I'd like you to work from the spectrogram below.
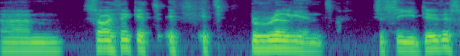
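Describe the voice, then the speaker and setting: A man speaks with an English accent in a monotone, flat intonation. His fairly low pitch comes through a dry, close sound with no echo. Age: 60s. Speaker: livestream producer and coach. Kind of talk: casual chat. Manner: halting, many repetitions.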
